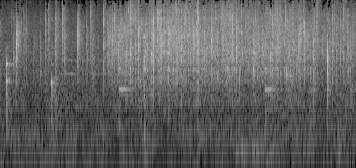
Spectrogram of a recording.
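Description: Coconut pieces, garlic, ginger and curry leaves sizzling in hot coconut oil in a steel kadai, stirred with a wooden spatula that scrapes and knocks against the pan. The sizzle grows louder about two seconds in and then holds steady.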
